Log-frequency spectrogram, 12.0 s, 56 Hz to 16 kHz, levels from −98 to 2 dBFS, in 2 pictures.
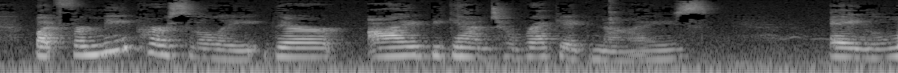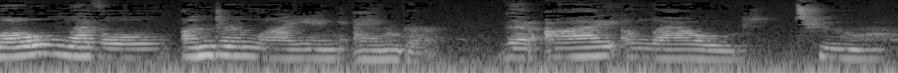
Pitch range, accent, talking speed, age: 165-220 Hz, American, 85 wpm, 40-59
